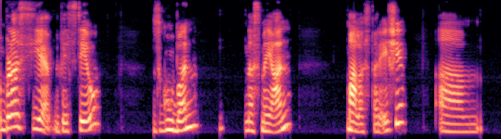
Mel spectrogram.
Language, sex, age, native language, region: Slovenian, female, 18-29, Slovenian, Central Slovenia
